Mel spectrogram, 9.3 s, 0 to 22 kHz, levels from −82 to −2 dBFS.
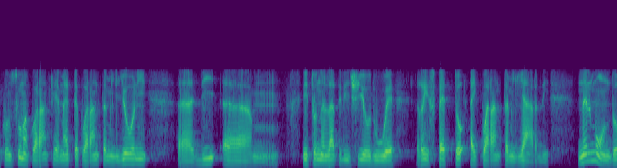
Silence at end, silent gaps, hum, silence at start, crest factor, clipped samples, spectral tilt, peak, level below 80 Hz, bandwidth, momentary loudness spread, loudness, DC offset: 0 s; none; none; 0 s; 24 dB; under 0.1%; -2.5 dB/octave; -6 dBFS; -72 dBFS; 4.2 kHz; 13 LU; -28 LUFS; under 0.1%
